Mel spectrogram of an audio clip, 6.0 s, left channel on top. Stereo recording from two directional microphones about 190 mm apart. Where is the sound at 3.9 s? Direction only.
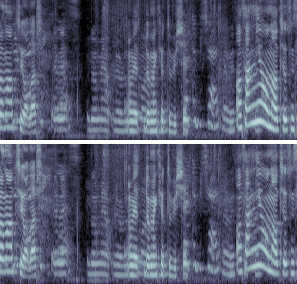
5° left (ahead or behind).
